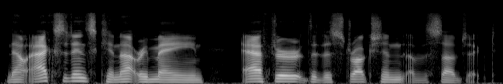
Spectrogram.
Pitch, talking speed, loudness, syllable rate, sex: 115 Hz, 120 wpm, -23 LUFS, 4.0 syllables/s, male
